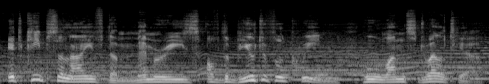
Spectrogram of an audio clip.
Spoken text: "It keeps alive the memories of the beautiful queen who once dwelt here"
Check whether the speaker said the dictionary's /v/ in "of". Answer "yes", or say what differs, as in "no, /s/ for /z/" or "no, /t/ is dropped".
yes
